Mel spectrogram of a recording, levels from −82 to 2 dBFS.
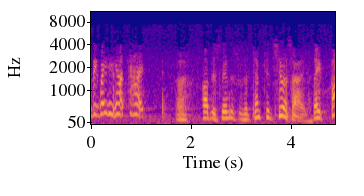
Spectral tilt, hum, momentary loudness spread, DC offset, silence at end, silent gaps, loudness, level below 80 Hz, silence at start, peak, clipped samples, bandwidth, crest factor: -8.5 dB/octave; none; 10 LU; under 0.1%; 0 s; none; -19 LUFS; -50 dBFS; 0 s; -2 dBFS; under 0.1%; 7.8 kHz; 16 dB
